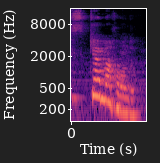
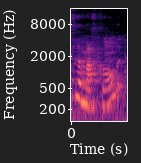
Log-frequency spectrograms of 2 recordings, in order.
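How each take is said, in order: First: The name begins with a 'sc' cluster. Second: The name begins with a plain 's' sound. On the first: The speaker calls it wrong. "j'ai lu Scamarande" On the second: The speaker calls it right. "c'était Samarcande et pas Scamarande"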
